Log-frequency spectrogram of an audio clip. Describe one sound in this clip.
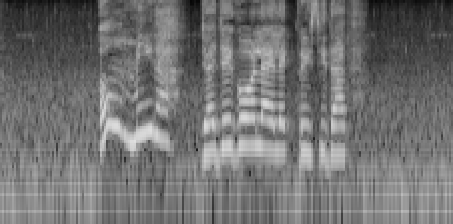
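A young woman speaks nearby with feeling.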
